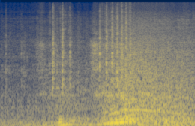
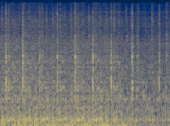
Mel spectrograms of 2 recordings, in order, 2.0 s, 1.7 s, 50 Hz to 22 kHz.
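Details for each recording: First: 1974 International Harvester 500 farm truck on propane, revived after 17 years abandoned: engine climbs cleanly through three quick throttle blips and settles back to idle without stumbling; normal free revving. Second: 1974 International Harvester 500 farm truck running on propane after 17 years abandoned: uneven V8 idle with faltering, irregular firing that sags as it fuel-starves once the propane regulator vacuum line is closed; engine stumbles, doesn't like it.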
